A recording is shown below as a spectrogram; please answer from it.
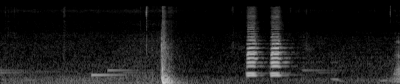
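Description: A car door shuts with a single heavy thump about a second and a half in. Just under a second later a car horn gives two short toots in quick succession. The source is the 2015 Ford Edge SEL.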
